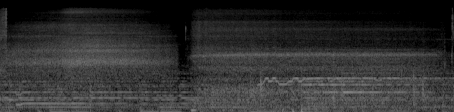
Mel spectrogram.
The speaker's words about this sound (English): Now the next step is to close your lips and breathe through your nose. So the sound is in the back of your throat. It's a slight contraction around the glottis.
